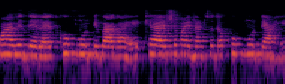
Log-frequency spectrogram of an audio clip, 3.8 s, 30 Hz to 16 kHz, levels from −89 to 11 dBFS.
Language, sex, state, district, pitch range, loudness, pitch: Marathi, female, Maharashtra, Pune, 250-285 Hz, -32 LUFS, 270 Hz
